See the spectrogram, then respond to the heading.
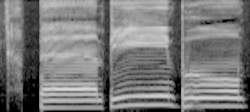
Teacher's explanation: Huruf ba ini keluarnya huruf berasal dari kedua bibir yang rapat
